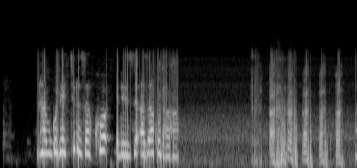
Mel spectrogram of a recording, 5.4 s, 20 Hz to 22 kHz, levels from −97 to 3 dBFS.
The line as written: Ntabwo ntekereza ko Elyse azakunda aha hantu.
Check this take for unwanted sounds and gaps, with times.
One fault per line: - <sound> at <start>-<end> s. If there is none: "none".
- laugh at 3.7-5.3 s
